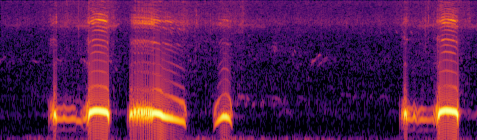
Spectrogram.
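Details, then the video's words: Spotted dove used as a decoy bird for trapping, giving a cooing phrase: a wavering lead-in, a clipped coo, a long falling note and a short arched coo, then the same opening repeated after a short silence. "เสียง นกต่อ นกเขาใหญ่"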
